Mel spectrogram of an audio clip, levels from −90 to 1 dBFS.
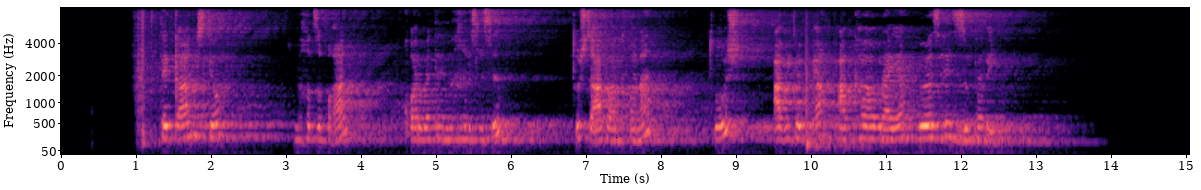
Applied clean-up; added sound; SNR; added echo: none; none; none; reverberation time 2.2 s.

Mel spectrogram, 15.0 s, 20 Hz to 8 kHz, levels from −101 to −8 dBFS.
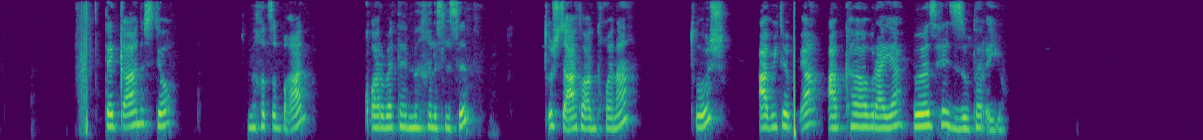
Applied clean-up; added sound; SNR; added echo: none; none; none; none.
